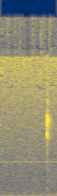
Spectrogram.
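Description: A computer mouse gives a single faint, sharp click near the end of a short, quiet stretch, with nothing else around it.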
